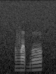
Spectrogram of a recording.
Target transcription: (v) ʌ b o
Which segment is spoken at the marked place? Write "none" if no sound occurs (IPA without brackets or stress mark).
v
